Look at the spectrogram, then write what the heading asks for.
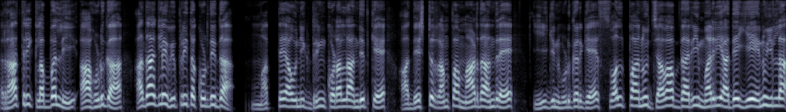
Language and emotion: Kannada, angry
